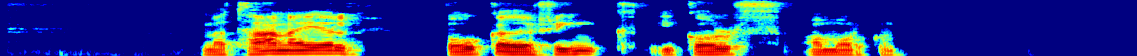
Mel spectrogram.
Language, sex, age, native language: Icelandic, male, 40-49, Icelandic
